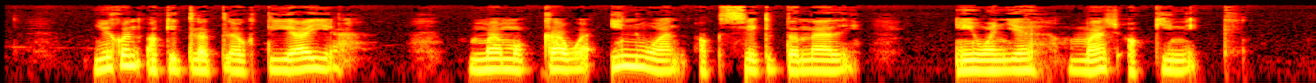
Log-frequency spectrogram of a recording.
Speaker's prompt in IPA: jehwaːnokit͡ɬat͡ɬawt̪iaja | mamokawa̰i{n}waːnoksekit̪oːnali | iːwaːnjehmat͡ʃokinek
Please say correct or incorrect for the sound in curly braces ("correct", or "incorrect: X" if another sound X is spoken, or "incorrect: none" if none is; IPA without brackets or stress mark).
correct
